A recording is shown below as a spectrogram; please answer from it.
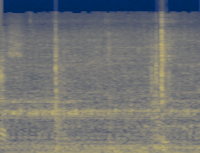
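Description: Mercury outboard motor running steadily at trolling speed, a constant low hum with a faint steady whine above it.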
